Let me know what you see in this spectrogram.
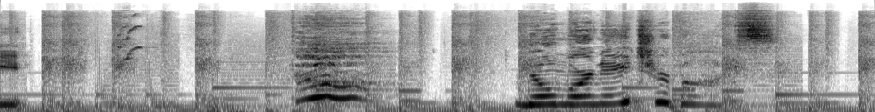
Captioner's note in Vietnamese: giật mình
